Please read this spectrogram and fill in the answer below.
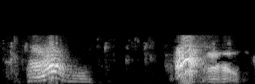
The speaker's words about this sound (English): Someone's dog should be muted. Thank you, whoever that is. Nothing against the dog.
